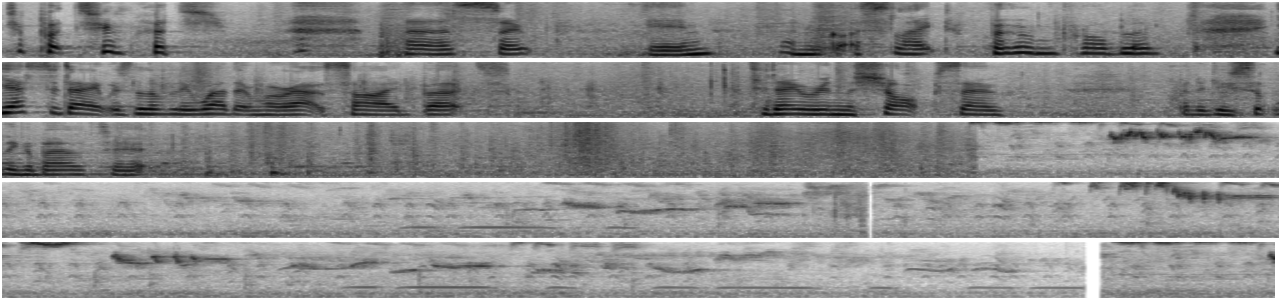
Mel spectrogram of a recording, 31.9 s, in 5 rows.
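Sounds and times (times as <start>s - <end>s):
songbirds chirping and singing: 17.6s - 31.9s.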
